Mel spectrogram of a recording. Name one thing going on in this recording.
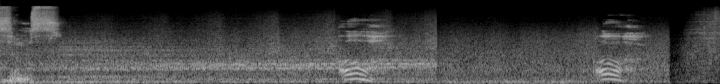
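A young man talks into a microphone.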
